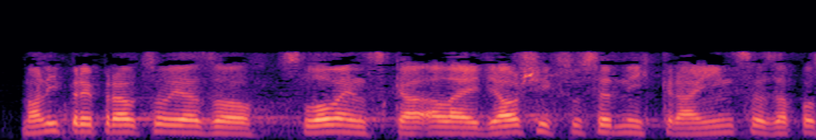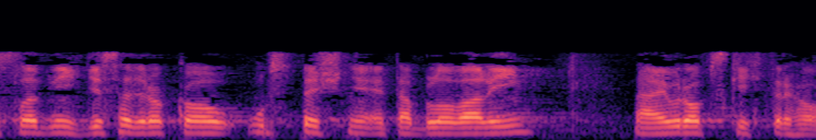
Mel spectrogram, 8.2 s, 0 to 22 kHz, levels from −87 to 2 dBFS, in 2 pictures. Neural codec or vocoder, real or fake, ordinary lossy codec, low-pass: none; real; none; 5.4 kHz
